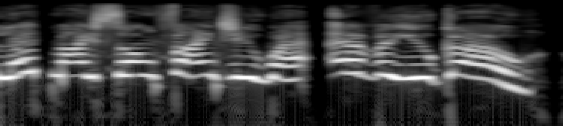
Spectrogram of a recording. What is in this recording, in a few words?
variable chant; pizzica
